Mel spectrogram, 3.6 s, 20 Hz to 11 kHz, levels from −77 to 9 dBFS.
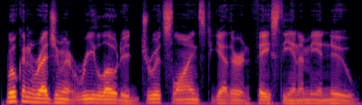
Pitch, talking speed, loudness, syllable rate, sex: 95 Hz, 215 wpm, -20 LUFS, 7.0 syllables/s, male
